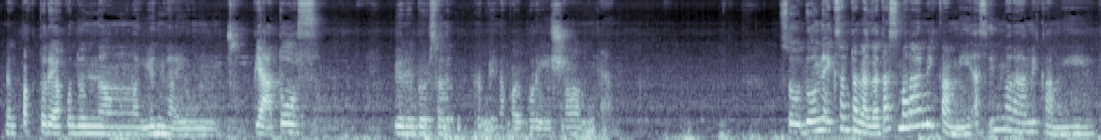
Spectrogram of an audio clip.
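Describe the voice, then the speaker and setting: A woman from the Philippines chatting casually to her vlog viewers, telling stories with frequent laughs, her voice jumping up high when she gets excited. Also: normal speed, pauses often. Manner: animated storytelling, laughs often, voice jumps high when excited. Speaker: vlogger. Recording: noisy home room with electric fan.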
